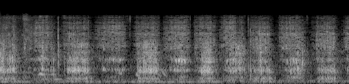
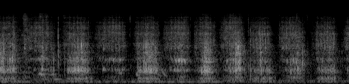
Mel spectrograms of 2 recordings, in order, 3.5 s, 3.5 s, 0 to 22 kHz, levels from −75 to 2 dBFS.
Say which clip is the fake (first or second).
second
